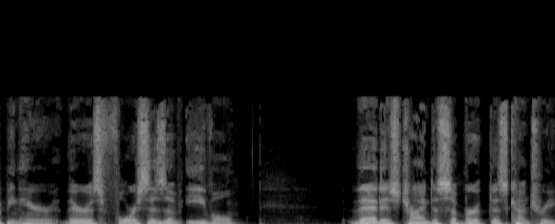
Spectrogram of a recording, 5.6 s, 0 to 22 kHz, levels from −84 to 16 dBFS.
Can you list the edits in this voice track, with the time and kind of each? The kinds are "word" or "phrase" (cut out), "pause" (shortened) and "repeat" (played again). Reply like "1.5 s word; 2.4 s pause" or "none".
none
